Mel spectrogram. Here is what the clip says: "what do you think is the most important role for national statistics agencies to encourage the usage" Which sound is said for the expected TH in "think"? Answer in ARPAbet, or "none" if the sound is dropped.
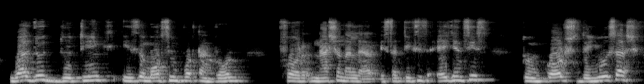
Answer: T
